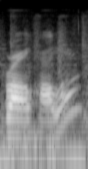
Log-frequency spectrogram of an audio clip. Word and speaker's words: Brawlhalla: Brawlhalla? – Yeah, Brawlhalla.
